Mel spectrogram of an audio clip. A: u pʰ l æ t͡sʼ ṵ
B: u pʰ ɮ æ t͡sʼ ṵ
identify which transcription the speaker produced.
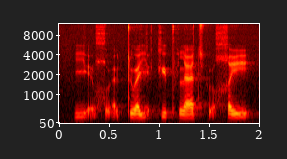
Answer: A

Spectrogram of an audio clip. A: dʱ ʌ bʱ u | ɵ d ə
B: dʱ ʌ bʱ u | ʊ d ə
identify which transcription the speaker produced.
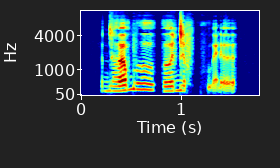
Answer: B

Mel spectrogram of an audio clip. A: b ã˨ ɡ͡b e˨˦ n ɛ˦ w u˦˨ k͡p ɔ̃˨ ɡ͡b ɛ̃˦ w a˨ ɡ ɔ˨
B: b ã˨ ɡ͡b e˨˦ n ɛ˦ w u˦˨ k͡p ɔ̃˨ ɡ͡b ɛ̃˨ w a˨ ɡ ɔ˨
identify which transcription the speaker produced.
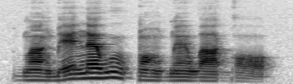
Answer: B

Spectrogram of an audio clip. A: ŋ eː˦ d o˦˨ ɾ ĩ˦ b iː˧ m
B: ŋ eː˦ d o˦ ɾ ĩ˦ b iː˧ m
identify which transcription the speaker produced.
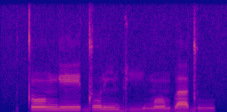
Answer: B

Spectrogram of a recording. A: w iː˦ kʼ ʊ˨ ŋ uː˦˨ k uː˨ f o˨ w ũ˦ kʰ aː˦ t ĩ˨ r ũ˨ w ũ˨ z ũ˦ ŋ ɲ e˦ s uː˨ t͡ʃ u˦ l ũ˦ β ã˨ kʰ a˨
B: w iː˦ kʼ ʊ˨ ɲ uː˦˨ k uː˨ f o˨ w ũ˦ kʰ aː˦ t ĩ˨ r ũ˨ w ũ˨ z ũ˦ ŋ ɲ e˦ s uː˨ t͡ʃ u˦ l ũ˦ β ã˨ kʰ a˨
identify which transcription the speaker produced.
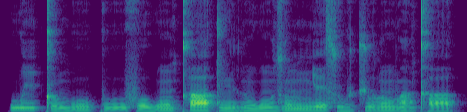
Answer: A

